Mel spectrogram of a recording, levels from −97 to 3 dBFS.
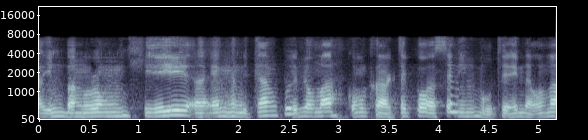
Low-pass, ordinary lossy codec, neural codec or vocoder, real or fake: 7.2 kHz; none; codec, 16 kHz in and 24 kHz out, 0.6 kbps, FireRedTTS-2 codec; fake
